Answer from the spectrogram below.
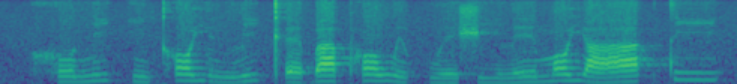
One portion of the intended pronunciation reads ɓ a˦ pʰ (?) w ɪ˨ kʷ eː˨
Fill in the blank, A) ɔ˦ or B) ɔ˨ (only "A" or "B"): A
